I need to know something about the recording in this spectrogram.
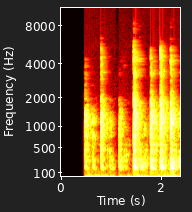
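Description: Chalk writing on a blackboard: a quick run of about seven short strokes and taps, starting about half a second in, as a short line of symbols is chalked.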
